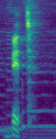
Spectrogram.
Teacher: Aquí dice, "Cuando tengamos una i, en palabras consonante, vocal consonante, va a sonar como una i corta. con rigidez en los labios.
